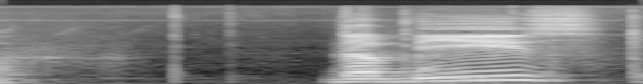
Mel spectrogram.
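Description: A man's voice: one drawn-out vocal sound, rising and falling in pitch, starting about a second in and lasting most of a second.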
